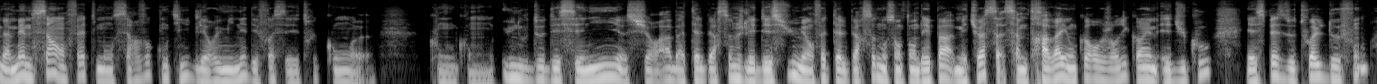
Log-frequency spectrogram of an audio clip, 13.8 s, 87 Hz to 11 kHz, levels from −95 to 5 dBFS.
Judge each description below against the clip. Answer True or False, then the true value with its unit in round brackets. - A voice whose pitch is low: True (105 Hz)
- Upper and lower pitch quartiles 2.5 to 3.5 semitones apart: False (4.0 semitones)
